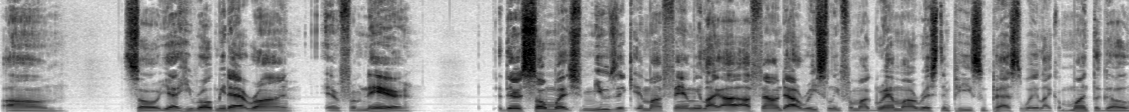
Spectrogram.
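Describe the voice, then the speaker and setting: A man speaks in an unremarkable speaking voice with an American accent, medium pitch, fairly even intonation and a moderate pace. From Texas (Killeen). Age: 30s. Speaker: hip hop artist. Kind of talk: casual interview. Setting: studio.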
